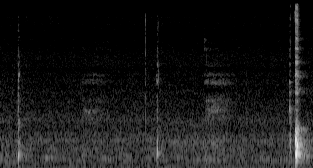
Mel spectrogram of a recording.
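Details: Quiet room with brief, sharp, deep throat catches every few seconds, the last one louder and deeper; deep hiccups.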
